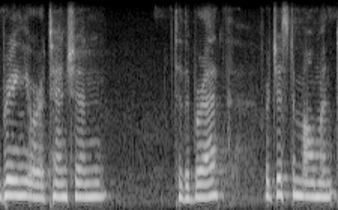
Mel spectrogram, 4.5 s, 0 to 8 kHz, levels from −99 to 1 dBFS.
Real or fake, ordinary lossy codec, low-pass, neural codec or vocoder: real; Opus, 32 kbps; 7.2 kHz; none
